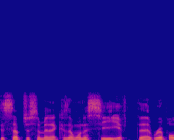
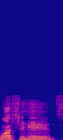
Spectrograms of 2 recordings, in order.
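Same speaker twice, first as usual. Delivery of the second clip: put-on New York accent, pitched up; 7 semitones higher than usual. Imitating how he sounds, in a New York accent. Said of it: "he even sounds like he has like a New York accent".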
